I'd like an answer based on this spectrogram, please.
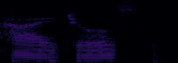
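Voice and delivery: weary, worn-out, sleepy-sounding voice. Woken up and called on the radio, the character greets the caller in a tired voice. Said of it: "you sound tired".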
